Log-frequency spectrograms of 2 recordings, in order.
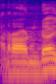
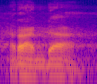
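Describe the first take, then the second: First: It has the Malang O vowels. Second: It has the Ngapak A vowels.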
